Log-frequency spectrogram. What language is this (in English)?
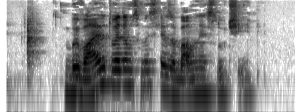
Russian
